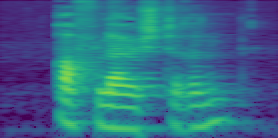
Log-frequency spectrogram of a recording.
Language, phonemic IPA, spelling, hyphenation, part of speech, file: Dutch, /ˈɑflœy̯stərə(n)/, afluisteren, af‧luis‧te‧ren, verb, Nl-afluisteren.ogg
- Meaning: to eavesdrop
